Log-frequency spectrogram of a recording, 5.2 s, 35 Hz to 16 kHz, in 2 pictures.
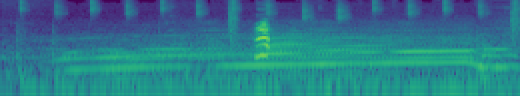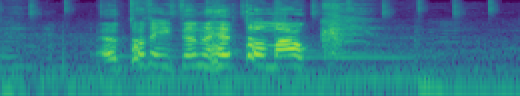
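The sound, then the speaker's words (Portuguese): A sports car with carbon-ceramic brake discs and 20-inch front, 21-inch rear wheels revs up while accelerating up a hill, its pitch rising steadily and strained for a couple of seconds, then settling into a lower hum as a man starts talking over it. “Eu tô tentando fazer uma retomada aqui porque tem uma subida e ele entrega tudo isso aqui.”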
